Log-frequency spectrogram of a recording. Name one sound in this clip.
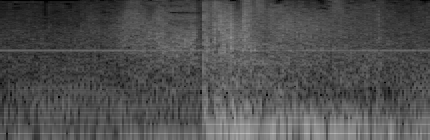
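A car lands with a heavy thud.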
